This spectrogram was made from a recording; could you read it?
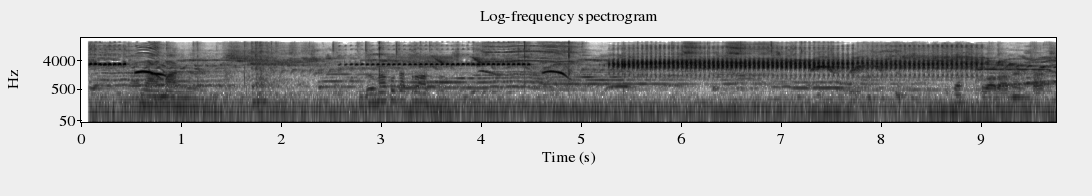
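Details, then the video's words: Common iora in full, long-lasting song: high, clear whistled notes, then a long, dense buzzing trill lasting several seconds; other chirps, human voices and faint background sounds are mixed in. "BURUNG SIRTU CIPOW GACOR"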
